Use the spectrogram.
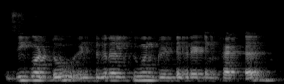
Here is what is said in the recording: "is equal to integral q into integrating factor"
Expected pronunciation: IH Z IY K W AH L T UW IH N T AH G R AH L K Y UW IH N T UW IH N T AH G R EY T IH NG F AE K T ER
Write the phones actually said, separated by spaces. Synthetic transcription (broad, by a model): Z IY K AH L T UW IH N T AH G R AH L K Y UW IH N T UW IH N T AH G R EY T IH NG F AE K T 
